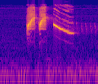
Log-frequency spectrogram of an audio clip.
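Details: Lure song of a cream-vented bulbul (kapas tembak), meant to stimulate other birds: two short harsh bursts followed by a single long, clear whistle sliding downward.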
